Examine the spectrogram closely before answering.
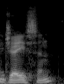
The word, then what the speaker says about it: JSON: Now, I say JSON for anyone who's maybe totally new to it and has never even seen it. It's spelled like this, J-S-O-N, okay?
